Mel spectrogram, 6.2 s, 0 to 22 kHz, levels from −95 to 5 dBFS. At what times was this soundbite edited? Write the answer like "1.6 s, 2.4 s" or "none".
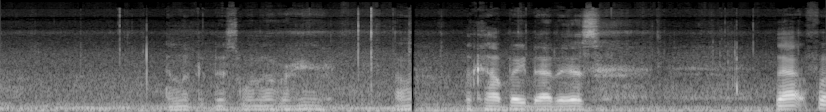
3.1 s

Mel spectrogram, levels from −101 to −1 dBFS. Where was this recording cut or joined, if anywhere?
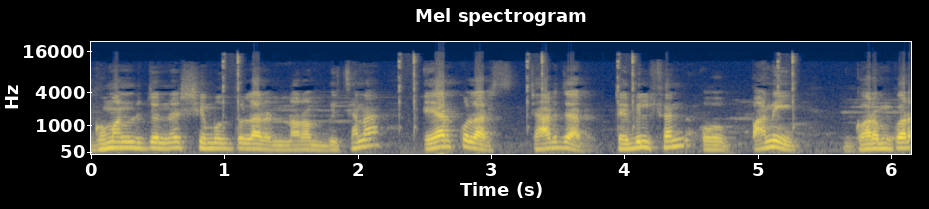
2.3 s, 3.8 s

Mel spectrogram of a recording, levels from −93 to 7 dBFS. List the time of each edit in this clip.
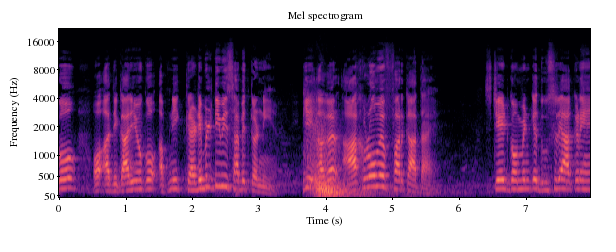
3.7 s

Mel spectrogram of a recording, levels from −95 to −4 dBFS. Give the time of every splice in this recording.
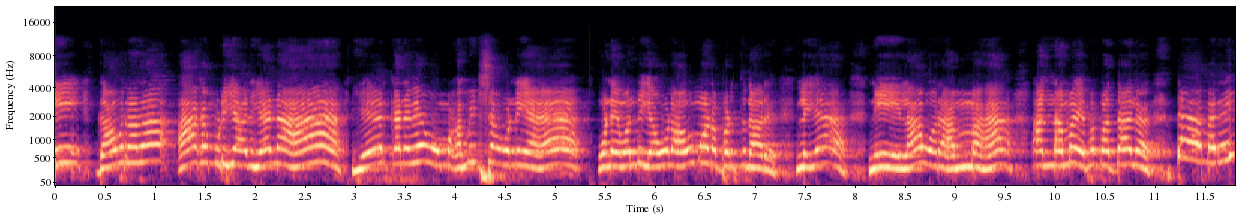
2.9 s, 5.3 s

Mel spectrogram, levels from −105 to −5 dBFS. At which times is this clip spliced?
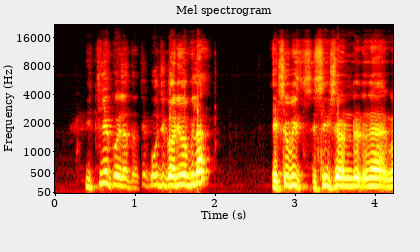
1.3 s

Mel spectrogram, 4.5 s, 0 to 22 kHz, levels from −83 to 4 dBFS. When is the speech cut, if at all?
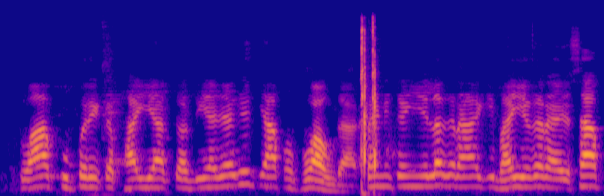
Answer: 2.7 s

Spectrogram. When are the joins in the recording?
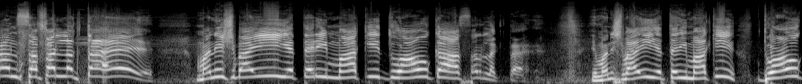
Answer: none

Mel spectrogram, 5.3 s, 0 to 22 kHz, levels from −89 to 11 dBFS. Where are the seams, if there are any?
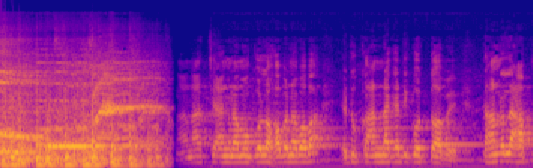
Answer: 1.5 s

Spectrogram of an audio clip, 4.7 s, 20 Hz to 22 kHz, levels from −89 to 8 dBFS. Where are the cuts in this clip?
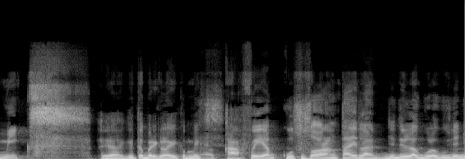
2.2 s

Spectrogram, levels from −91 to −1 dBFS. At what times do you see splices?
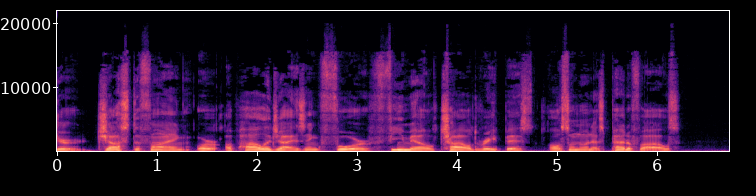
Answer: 5.1 s

